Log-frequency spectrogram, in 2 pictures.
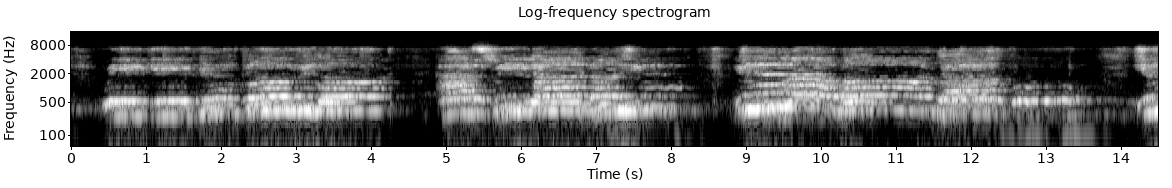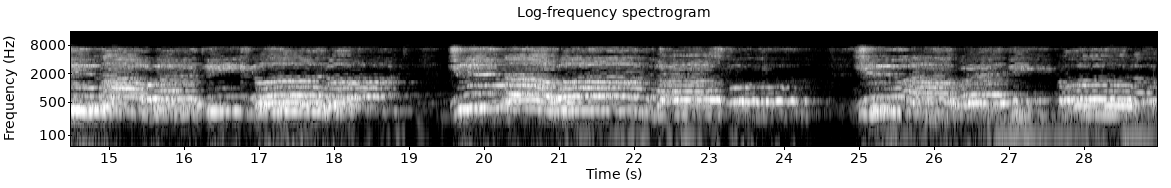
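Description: Group of voices singing a song in phrases a few seconds long, with short pauses between them.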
